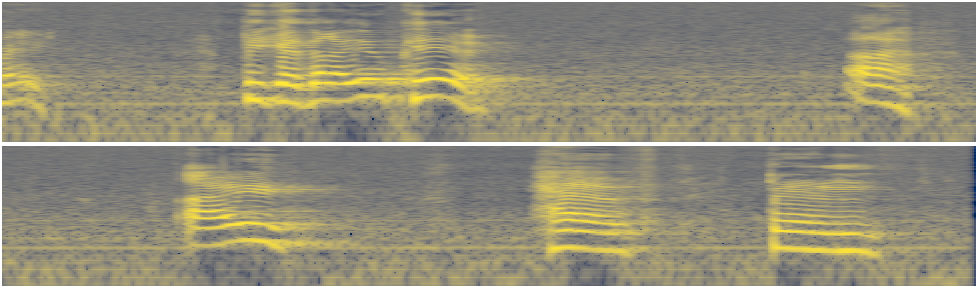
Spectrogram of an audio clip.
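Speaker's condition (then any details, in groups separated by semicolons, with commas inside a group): Cerebral palsy; wheelchair user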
